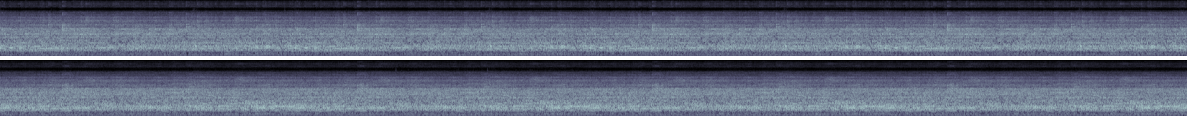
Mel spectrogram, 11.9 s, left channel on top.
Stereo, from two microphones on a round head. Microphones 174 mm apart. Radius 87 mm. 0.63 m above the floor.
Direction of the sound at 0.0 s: 75° left (ahead or behind).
